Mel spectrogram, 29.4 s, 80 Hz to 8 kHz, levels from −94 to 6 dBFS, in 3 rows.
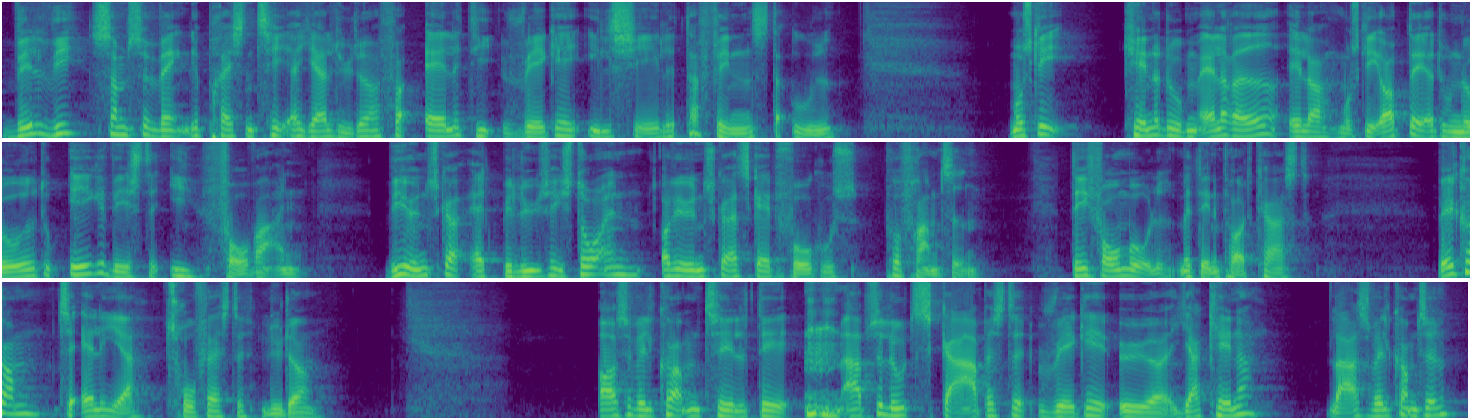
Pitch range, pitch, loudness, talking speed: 120-150 Hz, 135 Hz, -20 LUFS, 135 wpm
